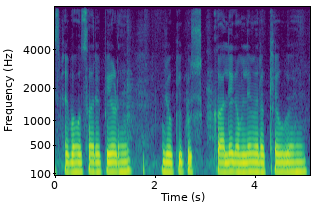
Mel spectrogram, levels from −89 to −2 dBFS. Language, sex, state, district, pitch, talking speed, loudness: Hindi, male, Uttar Pradesh, Lucknow, 120 Hz, 140 wpm, -12 LUFS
